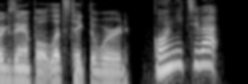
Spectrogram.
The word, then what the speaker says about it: こんにちは: For example, let's take the word こんにちは. When pronouncing this word in Japanese, you'll notice that the pitch remains relatively even throughout the word. There are no dramatic rises or falls in pitch.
